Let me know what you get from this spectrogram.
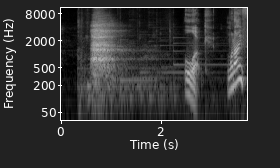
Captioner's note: sighs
